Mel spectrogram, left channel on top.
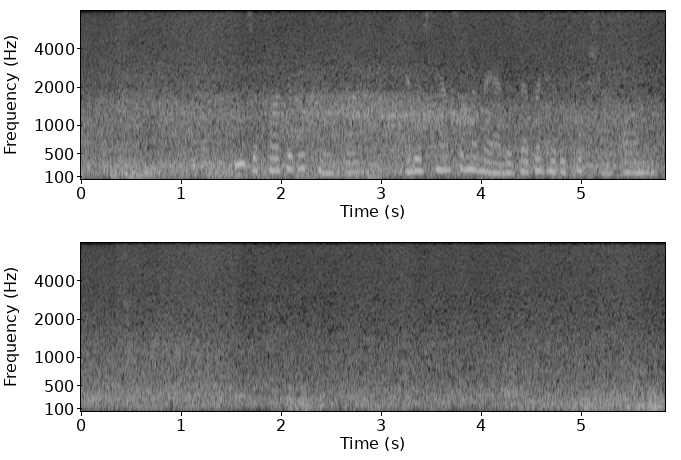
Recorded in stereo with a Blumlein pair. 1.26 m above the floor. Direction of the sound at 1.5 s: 55° left.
